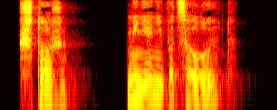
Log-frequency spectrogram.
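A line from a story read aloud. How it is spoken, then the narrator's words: Whisper. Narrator (Russian): прошептала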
